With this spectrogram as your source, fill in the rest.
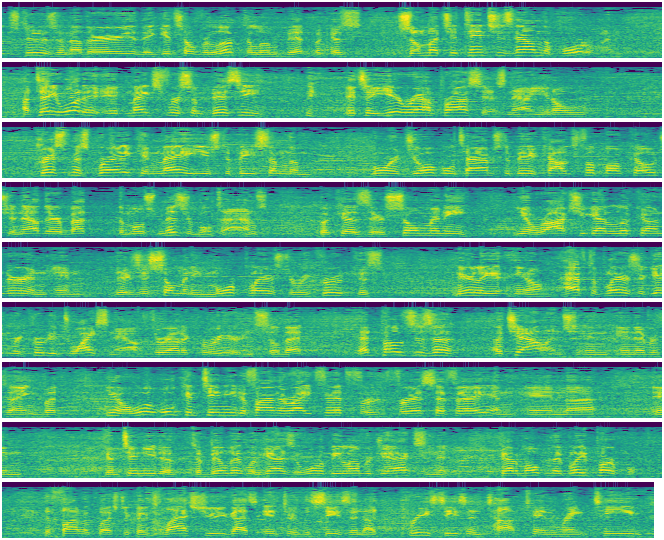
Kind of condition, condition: setting, busy venue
